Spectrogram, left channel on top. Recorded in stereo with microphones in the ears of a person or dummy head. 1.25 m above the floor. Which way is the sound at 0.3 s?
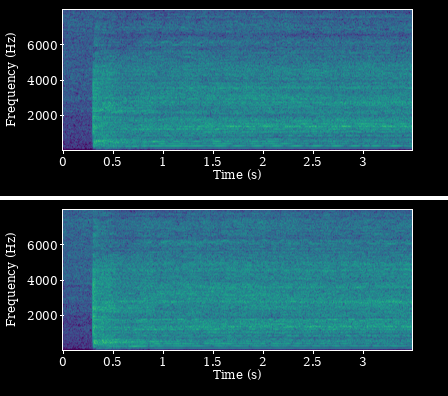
15° right (ahead or behind).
